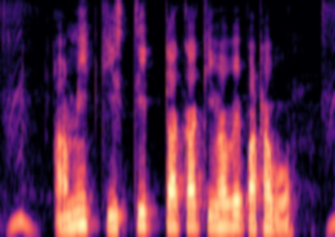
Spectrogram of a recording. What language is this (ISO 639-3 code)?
ben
